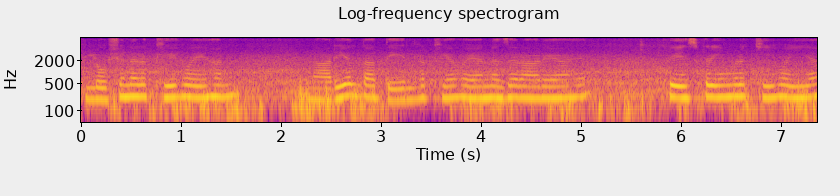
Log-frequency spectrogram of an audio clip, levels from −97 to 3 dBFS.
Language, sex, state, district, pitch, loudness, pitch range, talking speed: Punjabi, female, Punjab, Kapurthala, 220 Hz, -14 LUFS, 215-235 Hz, 145 wpm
